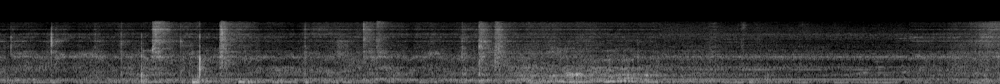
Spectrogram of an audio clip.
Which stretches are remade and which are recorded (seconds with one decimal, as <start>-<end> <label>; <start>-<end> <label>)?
0.0-6.6 remade; 6.6-9.1 recorded; 9.1-10.0 remade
